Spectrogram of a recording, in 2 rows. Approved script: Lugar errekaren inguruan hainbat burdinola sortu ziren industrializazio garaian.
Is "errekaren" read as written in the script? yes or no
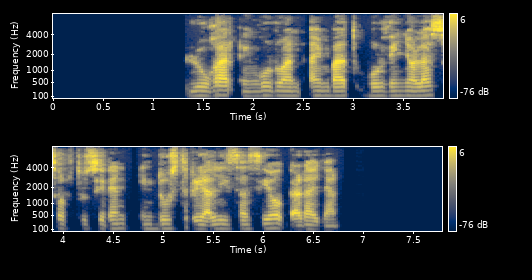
no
